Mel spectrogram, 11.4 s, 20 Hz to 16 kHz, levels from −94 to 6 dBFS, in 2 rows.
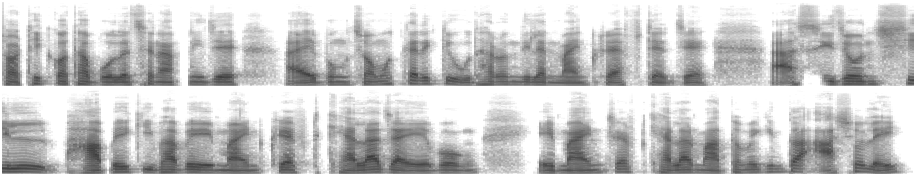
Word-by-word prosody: সঠিক 115 +3 0
কথা 115 +1 +2
বলেছেন 100 0 +1
আপনি। - - -11
যে - - +5 0.4
আ - - +1
এবং 105 +3 -5
চমৎকার 120 +5 -1
একটি 130 0 -6
উদাহরণ 110 +3 -4
দিলেন 100 -3 -1
মাইনক্রাফটের। 85 +1 -3
যে 95 - +1 0.5
আ - - +5 0.2
সৃজনশীলভাবে 115 -2 +2
কীভাবে 110 0 +2
এ - - +2
মাইনক্রাফট 95 +3 0
খেলা 100 +3 +5
যায় 90 - +5
এবং 100 +1 -1 0.5
এই 95 - +2
মাইনক্রাফট 105 +6 +1
খেলার 105 +1 +2
মাধ্যমে 110 +4 -1
কিন্তু 130 0 -2 0.2
আসলেই - - -1
105 Hz, 140 wpm, -25 LUFS, 95-115 Hz, 0.5 s, যে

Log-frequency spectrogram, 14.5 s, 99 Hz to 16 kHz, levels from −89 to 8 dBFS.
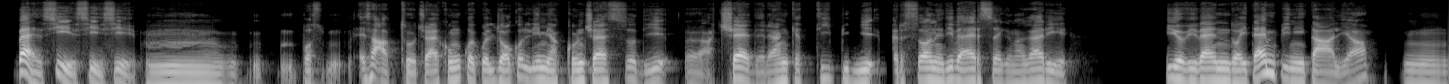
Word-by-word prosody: Beh 100 -2 +7
sì, 95 +1 -1
sì, 100 +1 -3
sì, 90 -4 -4
mhmm, 100 -3 -2 0.6
pos - - -5
mhmm, - - -10 0.2
esatto, 105 -2 -1
cioè 110 +1 0
comunque 130 +1 0
quel 115 -2 0
gioco 120 +1 +1
lì, 135 -2 +1
mi 125 - +4
ha 115 0 -2
concesso 120 +2 +1
di, 120 +3 -4 0.2
uhm, 105 -1 -9
accedere 110 -3 +1
anche 120 +1 0
a - - -5
tipi 130 +3 -8
di 115 0 -1
persone 120 +3 +1
diverse, 125 -2 0
che 110 - -8
magari 110 -1 -2 1.0
io 140 -1 +6
vivendo 125 -1 +4
ai 120 0 +2
tempi 180 -4 +4
in 125 - 0
Italia, 105 0 -1 0.4
mhmm, 110 -2 -5
115 Hz, 140 wpm, -22 LUFS, 105-125 Hz, 1.0 s, Beh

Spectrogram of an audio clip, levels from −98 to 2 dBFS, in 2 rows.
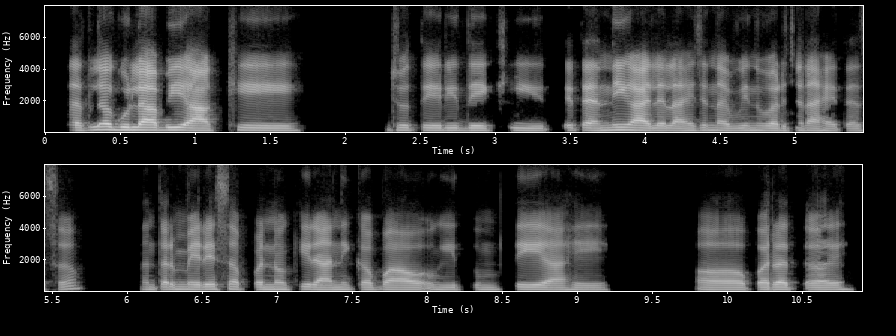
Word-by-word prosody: त्यातलं 170 +4 +3
गुलाबी 165 -1 +7
आँखें, 140 -1 +2 0.6
जो 155 0 -4
तेरी 145 -1 -1
देखी 145 -1 -4 0.2
ते 155 - -4
त्यांनी 150 +3 +3
गायलेलं 145 -3 +5
आहे, 135 +1 0
जे 155 - -6
नवीन 145 -1 -4
व्हर्जन 140 0 -3
आहे 135 -1 0
त्याचं. 130 +7 -9 0.4
नंतर 145 0 -4
मेरे 145 +1 +1
सपनों, 145 -1 -4
की 155 - -4
रानी 135 0 0
कब 140 0 -5
आओगी 135 0 -2
तुम 135 0 -11
ते 140 -1 +1
आहे. 130 -1 -4 0.7
अ, 135 -1 -2
परत 140 -1 -1
अय 130 +1 -2
140 Hz, 155 wpm, -25 LUFS, 135-150 Hz, 0.7 s, गुलाबी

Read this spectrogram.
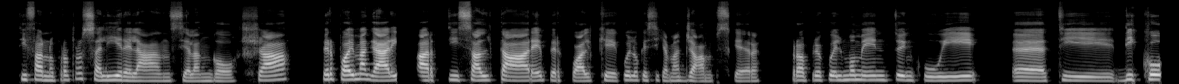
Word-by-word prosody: ti 225 - -5
fanno 210 -4 +1
proprio 210 +7 -7
salire 195 -6 +1
l'ansia, 170 0 -2
l'angoscia 165 +7 0 0.3
per 235 +1 -1
poi, 220 -1 +5
magari, 195 -6 +6 0.2
farti 195 +1 +2
saltare 190 -2 +4
per 190 -2 -7
qualche 170 0 -2
quello 200 +2 -3
che 195 - -8
si 200 - -11
chiama 175 -1 -6
jumpscare. 160 0 -5 0.2
Proprio 195 0 -2
quel 200 0 -1
momento 205 -1 -2
in 195 -1 0
cui, 185 +2 -1 0.3
uhm, 175 -1 +2
ti 175 -4 -3
di 215 +5 -3
colpo 230 0 +5
190 Hz, 135 wpm, -21 LUFS, 175-205 Hz, 0.3 s, magari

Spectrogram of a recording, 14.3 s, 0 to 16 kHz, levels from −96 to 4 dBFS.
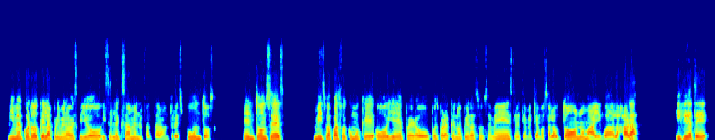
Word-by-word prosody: Y 230 0 0
me 230 0 +4
acuerdo 240 +3 +3
que 260 - +3
la 235 -2 +4
primera 205 0 -3
vez 210 -1 -4
que 215 - -7
yo 200 -1 +1
hice 200 0 -9
el 205 - -4
examen 210 0 -3
me 190 - -13
faltaron 185 +1 -9
3 265 +6 -5
puntos. 210 -5 -1 0.6
Entonces, 225 +3 +3 0.6
mis 225 -1 +2
papás 210 -1 +3
fue 220 0 -3
como 235 -1 -2
que: 195 -1 -1
"Oye, 230 0 0
pero, 190 -3 0
pues, 190 -1 -5
para 190 0 -2
que 195 +1 -8
no 195 0 -5
pierdas 200 -1 -4
un 180 -1 -9
semestre, 205 +3 -4
te 185 - -12
metemos 185 +1 -9
a 185 - -4
la 180 - +2
Autónoma 210 +3 +2
ahí 185 -1 0
en 180 - -14
Guadalajara", 185 +6 +3 0.7
y 220 - 0
fíjate, 240 -2 +3
205 Hz, 170 wpm, -21 LUFS, 190-225 Hz, 0.7 s, me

